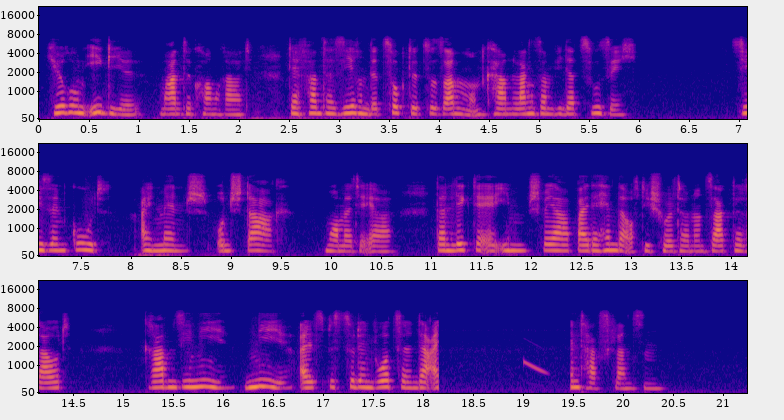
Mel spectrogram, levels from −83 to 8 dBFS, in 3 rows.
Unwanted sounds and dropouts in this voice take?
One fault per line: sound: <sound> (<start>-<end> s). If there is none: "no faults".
sound: chirp (19.0-19.3 s)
